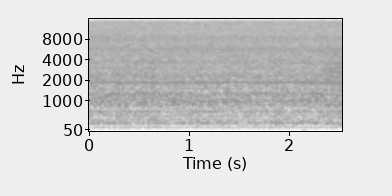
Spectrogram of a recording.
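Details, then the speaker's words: Fostex D1624 hard disk recorder after swapping its noisy cooling fan for a scrap power-supply fan, mounted with minimal mechanical contact to the drive box: steady even whoosh with faint hum, no rattle; quiet normal running. "if it can sound like that I'm perfectly perfectly willing to settle with that"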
